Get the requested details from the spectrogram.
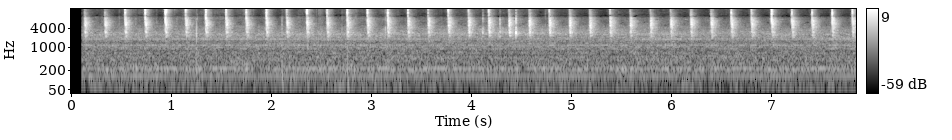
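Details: Hands-on training in laser treatment for melasma: steady machine hum with a fast train of sharp regular clicks, two to three a second, as the aesthetic laser fires pulses.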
